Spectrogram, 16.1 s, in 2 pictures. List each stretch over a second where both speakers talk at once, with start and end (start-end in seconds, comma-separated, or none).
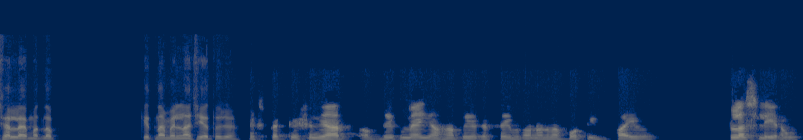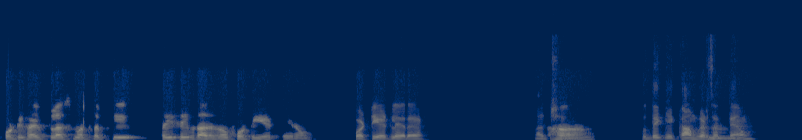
none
